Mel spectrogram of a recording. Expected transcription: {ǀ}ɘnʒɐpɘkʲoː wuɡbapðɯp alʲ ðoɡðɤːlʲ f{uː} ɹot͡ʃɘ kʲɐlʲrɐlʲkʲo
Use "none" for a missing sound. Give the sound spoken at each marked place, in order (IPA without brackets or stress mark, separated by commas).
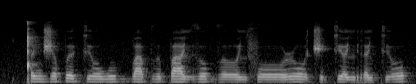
ǃ, oː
